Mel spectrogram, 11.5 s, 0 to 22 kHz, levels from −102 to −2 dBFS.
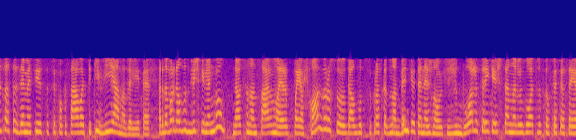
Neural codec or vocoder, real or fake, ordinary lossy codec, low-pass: autoencoder, 48 kHz, 32 numbers a frame, DAC-VAE, trained on Japanese speech; fake; AAC, 16 kbps; 7.2 kHz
